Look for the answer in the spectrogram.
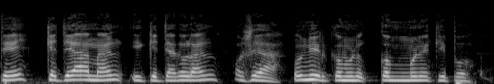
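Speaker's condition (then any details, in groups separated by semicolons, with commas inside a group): Down syndrome; genetic disorder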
